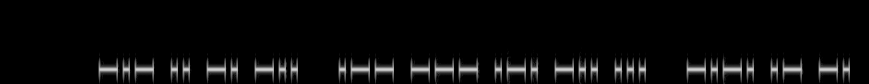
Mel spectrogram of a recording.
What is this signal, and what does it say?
Morse code, heard as a keyed tone, about 20 wpm, 700 Hz. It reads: KIND WORDS CAN
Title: Difficult Sentences with Hints - 20wpm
